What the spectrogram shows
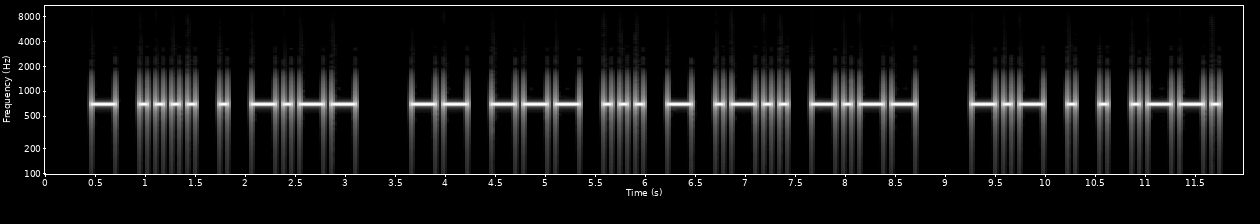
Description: Morse code, heard as a keyed tone, about 15 wpm, 700 Hz. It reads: THEY MOSTLY KEEP
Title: Sentences from Top 1300 Words 15wpm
